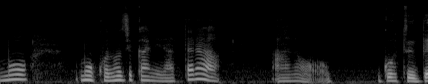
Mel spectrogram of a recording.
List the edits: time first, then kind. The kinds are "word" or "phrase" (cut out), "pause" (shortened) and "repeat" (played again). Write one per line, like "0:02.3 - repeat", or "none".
none

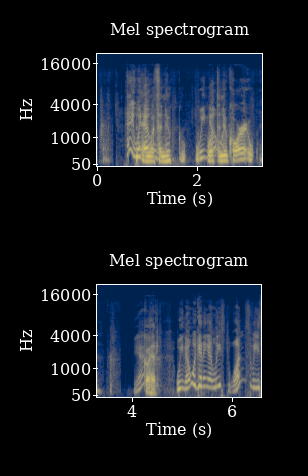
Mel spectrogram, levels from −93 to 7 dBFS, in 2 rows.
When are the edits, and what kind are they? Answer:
none

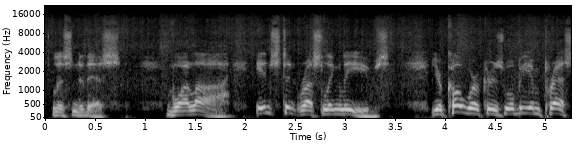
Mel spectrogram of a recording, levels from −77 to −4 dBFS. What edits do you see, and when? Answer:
none

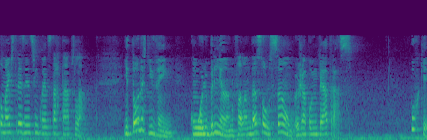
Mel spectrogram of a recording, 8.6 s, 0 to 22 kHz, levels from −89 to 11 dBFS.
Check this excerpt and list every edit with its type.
0:02.9 - word

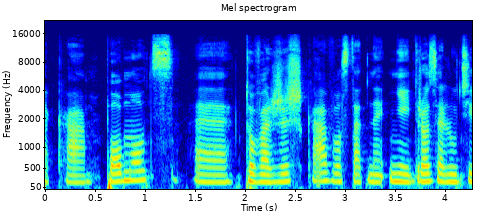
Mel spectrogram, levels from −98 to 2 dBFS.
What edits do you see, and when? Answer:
none

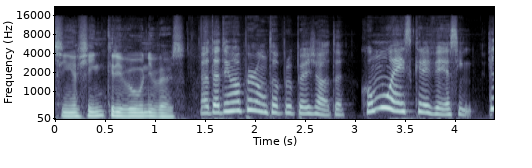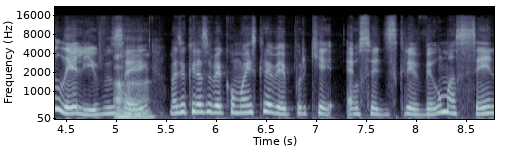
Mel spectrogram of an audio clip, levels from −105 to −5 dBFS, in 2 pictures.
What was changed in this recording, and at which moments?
0:03.0 - pause
0:04.3 - word
0:05.0 - word
0:07.3 - phrase

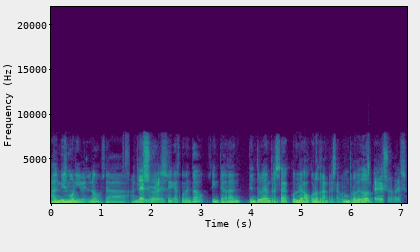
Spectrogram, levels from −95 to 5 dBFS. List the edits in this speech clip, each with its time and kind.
0:05.0 - word

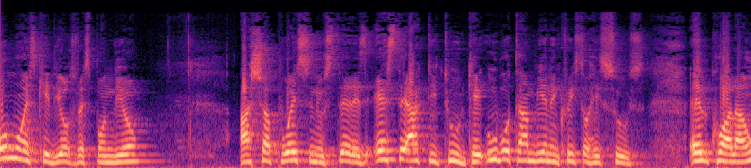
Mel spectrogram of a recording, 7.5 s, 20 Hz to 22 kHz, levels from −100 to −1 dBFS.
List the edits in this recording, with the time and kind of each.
none

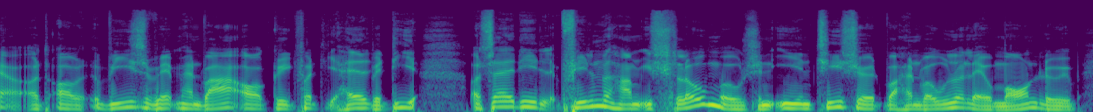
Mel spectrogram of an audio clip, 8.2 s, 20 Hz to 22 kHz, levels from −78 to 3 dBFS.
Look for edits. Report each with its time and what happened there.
0:02.2 - word
0:02.8 - phrase
0:06.1 - word

